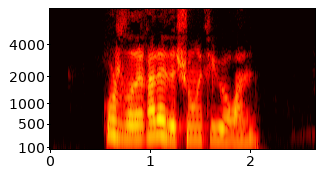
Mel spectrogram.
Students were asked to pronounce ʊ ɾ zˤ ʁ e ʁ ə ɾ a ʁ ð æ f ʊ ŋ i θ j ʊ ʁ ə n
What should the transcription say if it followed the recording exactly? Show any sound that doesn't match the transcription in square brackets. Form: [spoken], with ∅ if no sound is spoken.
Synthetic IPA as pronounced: ʊ ɾ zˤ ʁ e ʁ [a] ɾ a [∅] ð æ [ʃ] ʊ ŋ i θ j ʊ ʁ ə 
